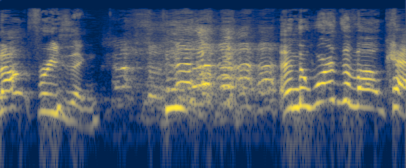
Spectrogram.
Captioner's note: laughter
